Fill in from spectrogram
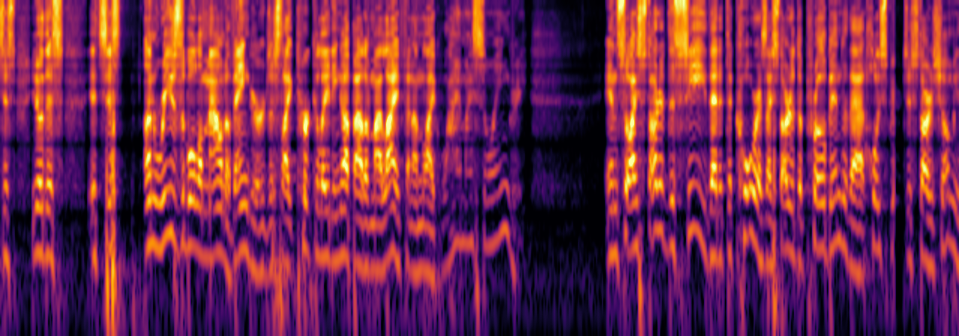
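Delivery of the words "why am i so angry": quiet self-questioning. Retold or imitated.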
